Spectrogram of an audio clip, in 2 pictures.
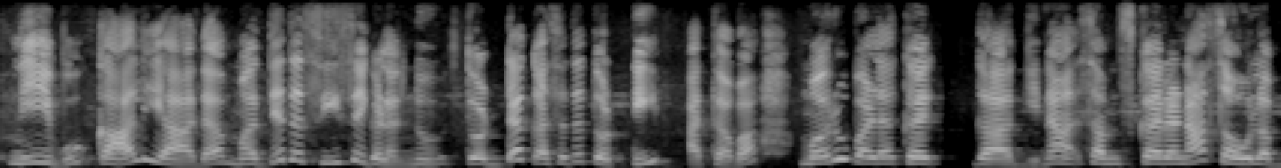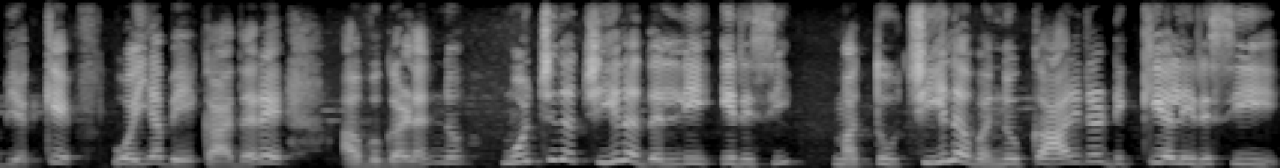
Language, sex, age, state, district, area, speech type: Kannada, female, 18-30, Karnataka, Tumkur, urban, read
